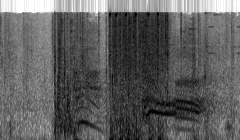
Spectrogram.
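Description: Gunfire in the video game Rise of the Tomb Raider, a couple of loud bursts of shots spread over a couple of seconds, mixed with game sound effects and a voice speaking in between.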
